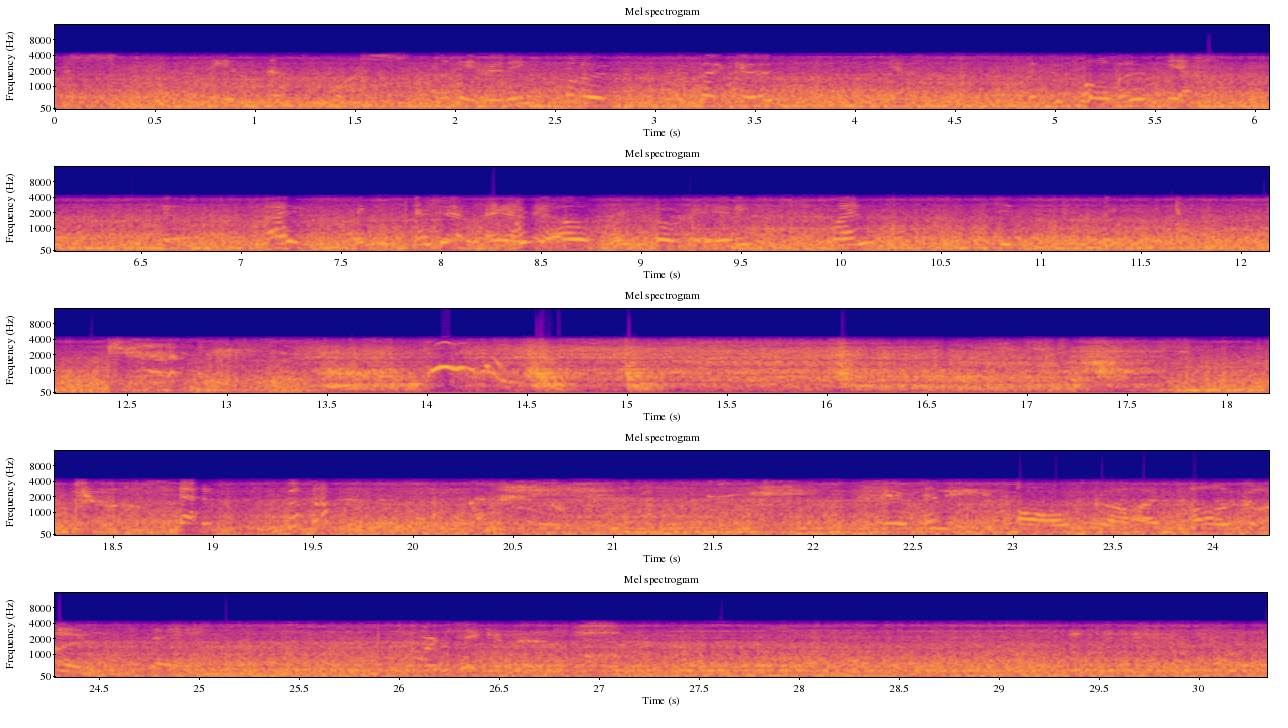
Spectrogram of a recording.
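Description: Airliner vacuum toilet flushing with a loud rushing whoosh for a few seconds about midway, its suction drawing on toilet paper from a roll held in the bowl, over the steady low drone of the aircraft cabin in flight.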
